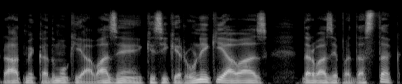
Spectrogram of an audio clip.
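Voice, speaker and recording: A man's voice: very deep voice, moderate pace, darkish tone, no echo, clean studio sound. A man hosting a conversational horror storytelling show, narrating in dramatic, short suspenseful phrases. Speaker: host narrating horror stories.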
